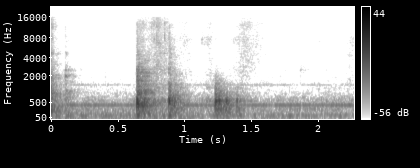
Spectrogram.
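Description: A stretched canvas being set down on a table: a click, then three short knocks of its wooden frame against the work surface within about a second.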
